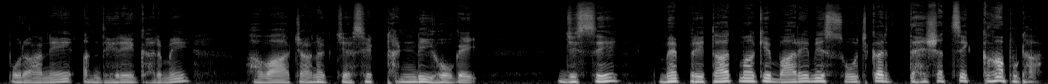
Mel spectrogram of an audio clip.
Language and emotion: Hindi, fearful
